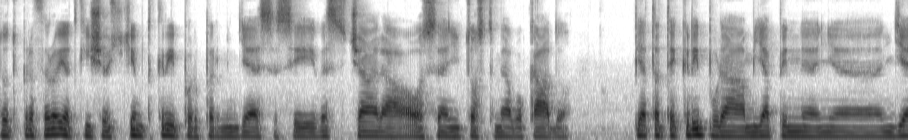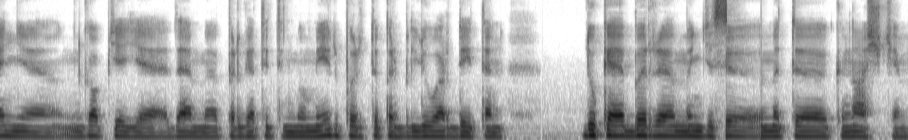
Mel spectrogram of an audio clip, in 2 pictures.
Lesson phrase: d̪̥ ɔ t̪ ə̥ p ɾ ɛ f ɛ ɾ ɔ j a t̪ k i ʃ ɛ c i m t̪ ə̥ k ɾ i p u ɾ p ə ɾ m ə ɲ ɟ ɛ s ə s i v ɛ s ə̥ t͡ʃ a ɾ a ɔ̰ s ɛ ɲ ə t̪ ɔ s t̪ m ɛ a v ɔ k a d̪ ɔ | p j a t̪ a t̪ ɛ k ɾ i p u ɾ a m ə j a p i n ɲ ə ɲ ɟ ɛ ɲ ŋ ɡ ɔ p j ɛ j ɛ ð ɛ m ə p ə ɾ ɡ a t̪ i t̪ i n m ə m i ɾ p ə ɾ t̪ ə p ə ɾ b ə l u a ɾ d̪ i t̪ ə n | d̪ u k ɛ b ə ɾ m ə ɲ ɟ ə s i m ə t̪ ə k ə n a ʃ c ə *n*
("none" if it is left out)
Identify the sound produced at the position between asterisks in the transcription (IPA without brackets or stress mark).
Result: m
